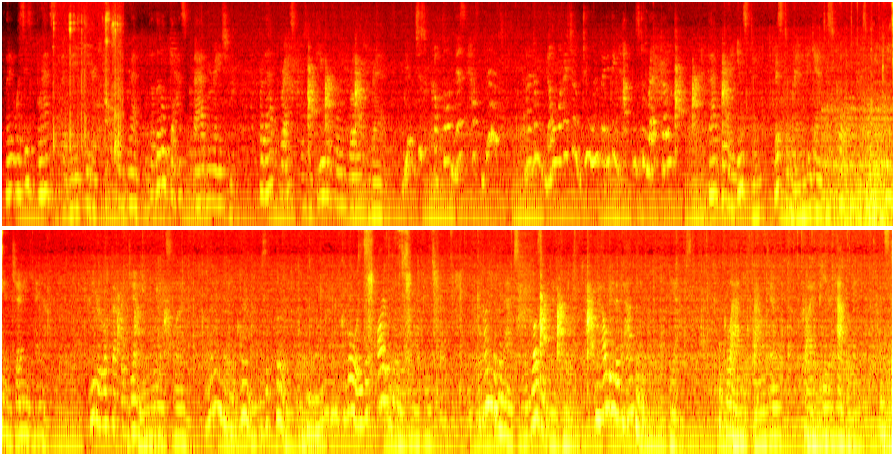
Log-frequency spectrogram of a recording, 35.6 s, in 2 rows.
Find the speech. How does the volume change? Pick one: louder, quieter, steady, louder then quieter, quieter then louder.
louder.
